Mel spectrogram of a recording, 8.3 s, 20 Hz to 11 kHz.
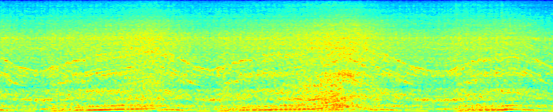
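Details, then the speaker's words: Toyota Soarer (Lexus SC400) 1UZ V8 revving: ragged, uneven beat about four stumbles a second; misfire, suspected injector-related, with ECU capacitor under inspection; cause not confirmed. "there it is definitely it's got a missed goodness fire"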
